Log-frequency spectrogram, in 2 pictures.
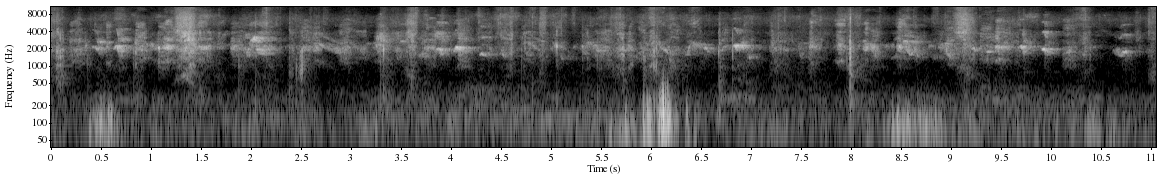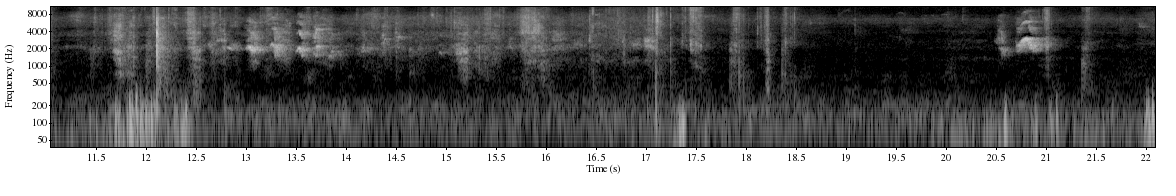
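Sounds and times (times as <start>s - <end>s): puppies whimpering and yipping: 0.0s - 17.1s.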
